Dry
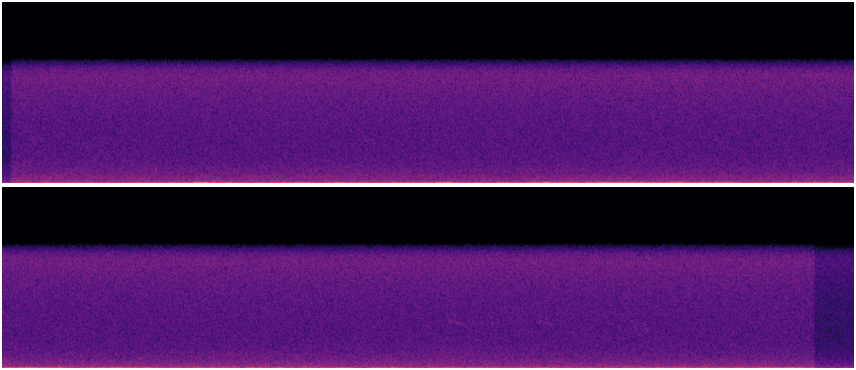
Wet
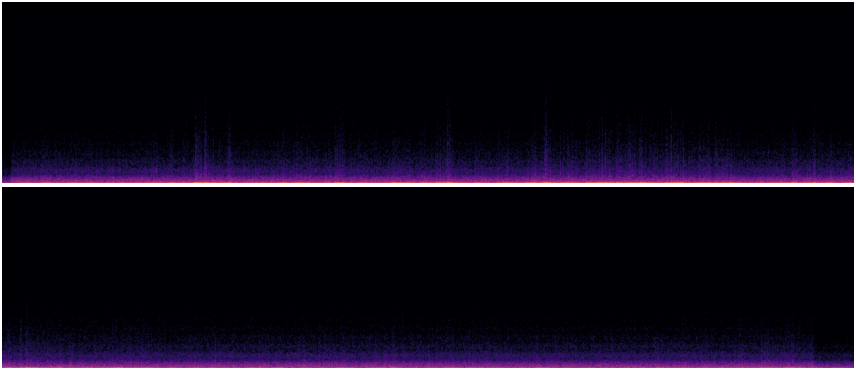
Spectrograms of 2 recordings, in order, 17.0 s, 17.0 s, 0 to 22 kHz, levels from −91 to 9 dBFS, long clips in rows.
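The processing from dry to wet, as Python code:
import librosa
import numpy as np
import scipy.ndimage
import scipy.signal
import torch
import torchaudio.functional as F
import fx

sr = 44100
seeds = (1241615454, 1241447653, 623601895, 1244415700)

y = scipy.ndimage.median_filter(x, 41, mode='constant')
y = fx.lowpass(y, sr, hz=3700.0, slope=6)
y = fx.echo_diffused(y, sr, ms=524, feedback_pct=77, wet_db=-14)
y = y * librosa.db_to_amplitude(-2.0)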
